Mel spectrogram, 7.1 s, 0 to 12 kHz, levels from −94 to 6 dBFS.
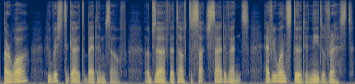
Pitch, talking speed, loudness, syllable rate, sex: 100 Hz, 175 wpm, -20 LUFS, 5.1 syllables/s, male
